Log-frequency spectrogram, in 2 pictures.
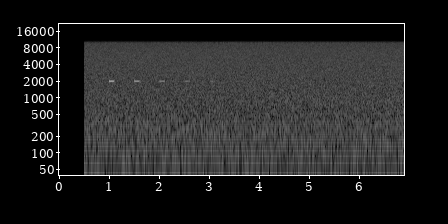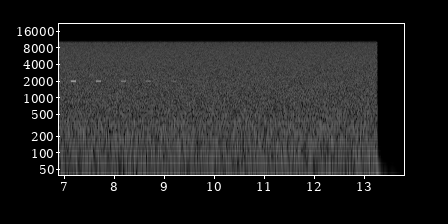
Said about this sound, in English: Now the signal is masked with broadband noise.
